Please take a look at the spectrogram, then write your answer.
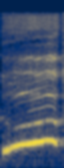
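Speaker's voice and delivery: loud, high "ooh" outburst; spontaneous high exclamation; high whoop. Real, not acted. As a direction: let out a sudden piercing "ooh". Overcome exclamation before the teaching.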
